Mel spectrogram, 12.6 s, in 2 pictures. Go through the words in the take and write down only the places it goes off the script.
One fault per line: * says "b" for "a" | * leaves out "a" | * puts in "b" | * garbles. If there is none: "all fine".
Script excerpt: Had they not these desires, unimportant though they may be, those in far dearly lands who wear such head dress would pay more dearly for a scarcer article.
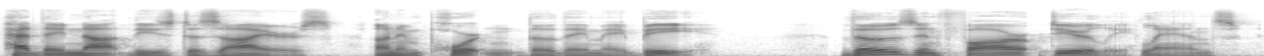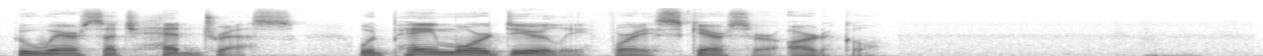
all fine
